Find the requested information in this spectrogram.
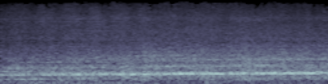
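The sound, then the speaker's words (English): A train moves steadily along a loop line with a constant low rumble and a sustained tonal whine, fairly loud throughout, with no voices. “So that even if you can't understand exactly what's being said, you know which direction that train is going.”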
